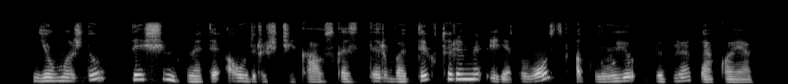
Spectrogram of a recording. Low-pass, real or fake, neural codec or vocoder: 7.2 kHz; fake; codec, 16 kHz, 16 kbps, FunCodec, trained on Chinese and English, 50 frames a second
